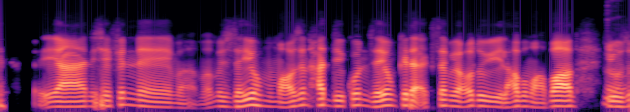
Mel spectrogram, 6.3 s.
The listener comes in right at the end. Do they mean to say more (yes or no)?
no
